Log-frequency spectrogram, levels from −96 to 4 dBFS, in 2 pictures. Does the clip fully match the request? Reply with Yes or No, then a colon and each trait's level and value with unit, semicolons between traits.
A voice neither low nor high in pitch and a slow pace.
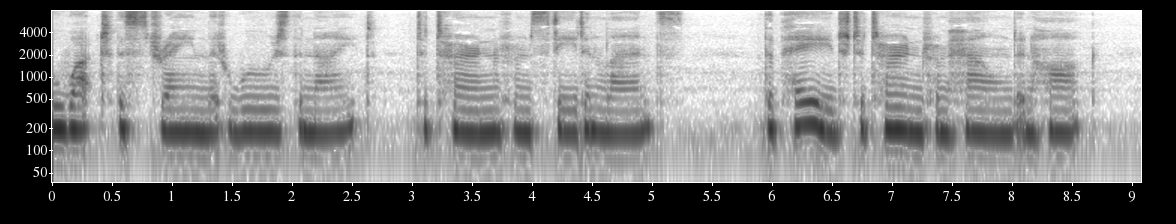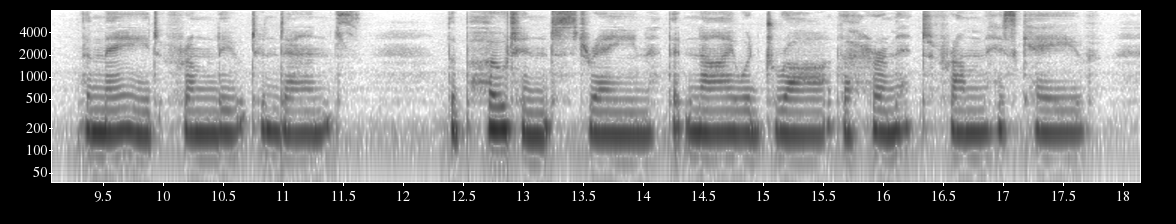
Yes: medium, 180 Hz; slow, 130 wpm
